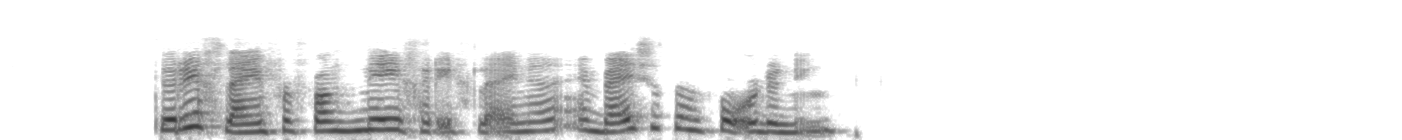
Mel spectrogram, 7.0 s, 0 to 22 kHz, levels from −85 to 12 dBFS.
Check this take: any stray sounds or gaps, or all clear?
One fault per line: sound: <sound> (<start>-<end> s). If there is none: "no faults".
no faults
